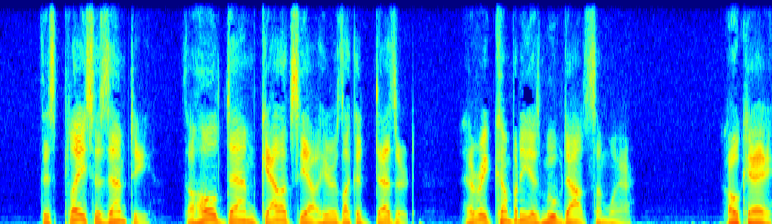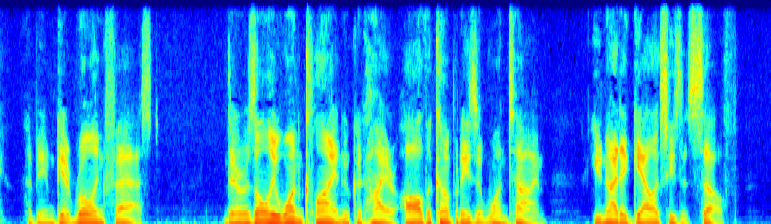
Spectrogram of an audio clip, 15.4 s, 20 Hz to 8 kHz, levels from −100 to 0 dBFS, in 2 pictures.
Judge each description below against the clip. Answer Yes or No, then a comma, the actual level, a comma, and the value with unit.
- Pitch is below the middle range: Yes, low, 125 Hz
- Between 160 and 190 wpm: Yes, average, 165 wpm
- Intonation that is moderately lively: Yes, average, 4.4 semitones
